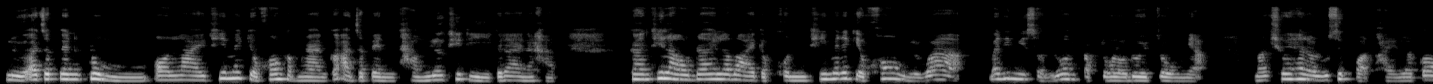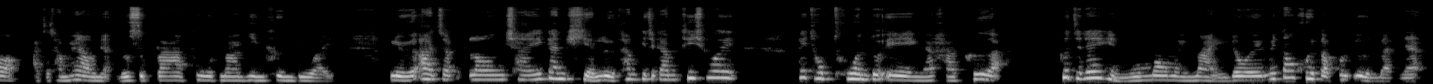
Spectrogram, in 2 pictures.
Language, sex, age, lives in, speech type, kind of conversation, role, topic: Thai, female, 35-39, Thailand, read, expert-assistant, expert, อะไรคือสิ่งที่ทำให้บางคนมีแรงจูงใจในการทำงาน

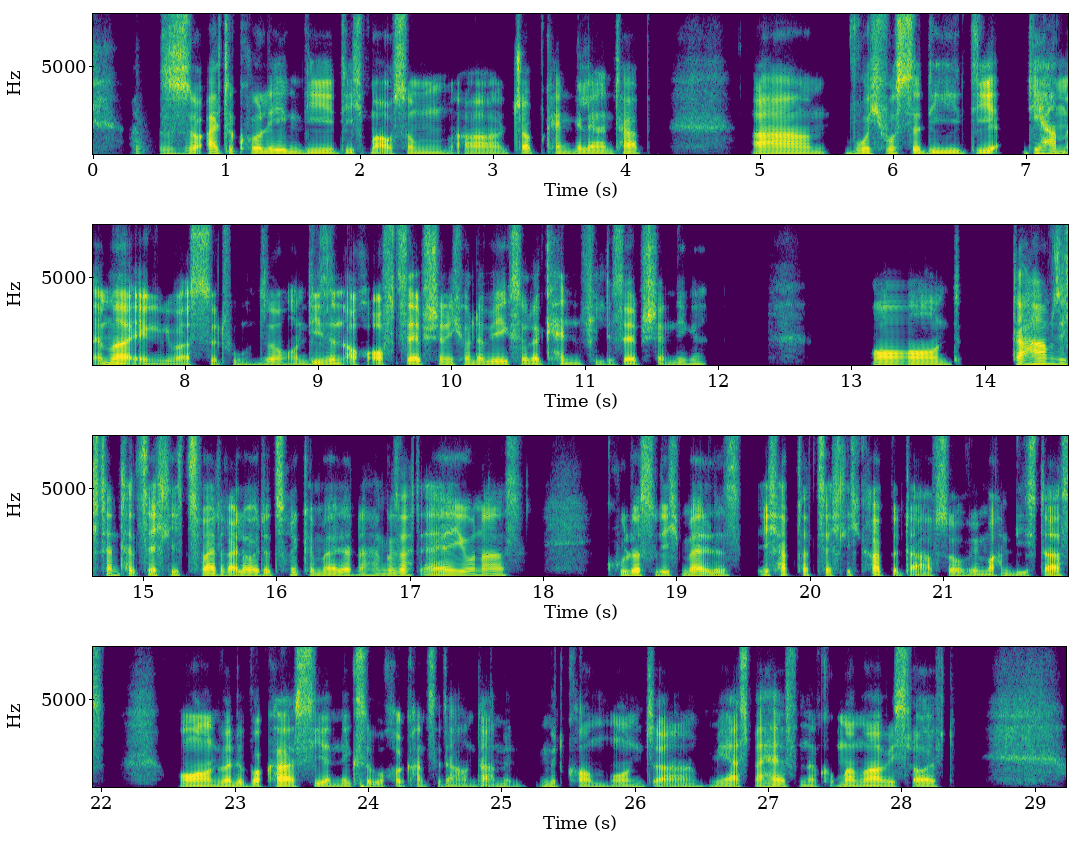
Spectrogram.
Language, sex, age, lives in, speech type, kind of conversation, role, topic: German, male, 30-34, Germany, conversation, podcast, guest, Welches Risiko hast du einmal bewusst in Kauf genommen – und wie hat es dich vorangebracht?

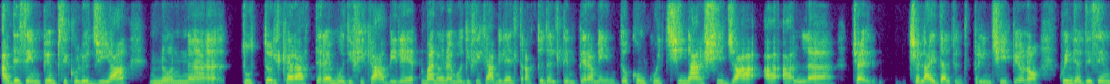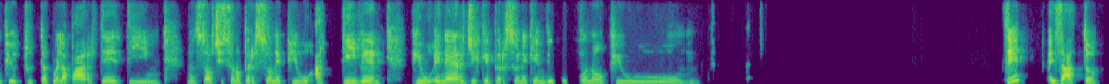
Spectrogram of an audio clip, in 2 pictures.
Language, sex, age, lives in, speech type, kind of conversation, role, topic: Italian, female, 30-34, Italy, conversation, unstructured, none, Credi che le persone possano davvero cambiare?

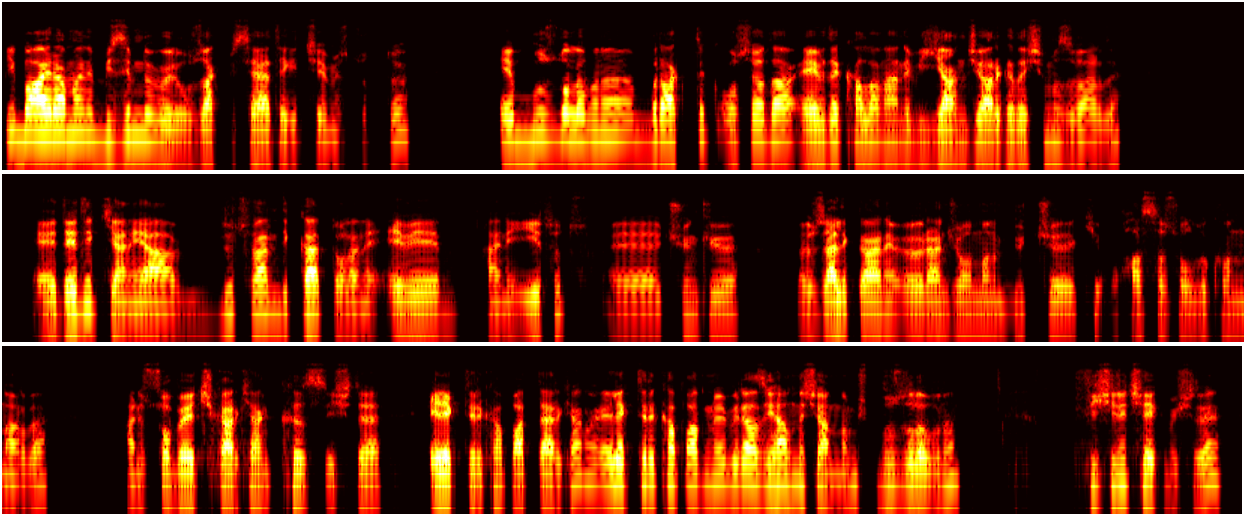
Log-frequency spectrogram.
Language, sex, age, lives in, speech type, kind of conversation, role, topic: Turkish, male, 35-39, Estonia, conversation, podcast, guest, Kalan yemekleri paylaşmak için pratik fikirlerin var mı?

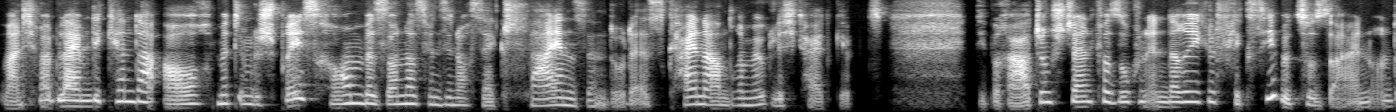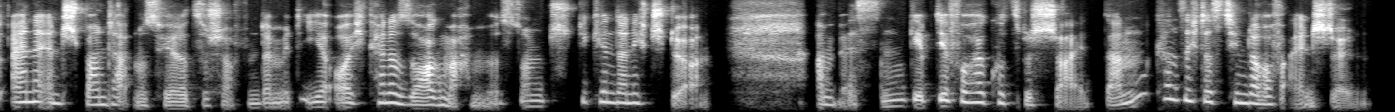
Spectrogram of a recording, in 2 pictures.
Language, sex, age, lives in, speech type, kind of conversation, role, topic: German, female, 60-64, Germany, read, expert-assistant, expert, Wie findet man als Eltern eine passende Paarberatung?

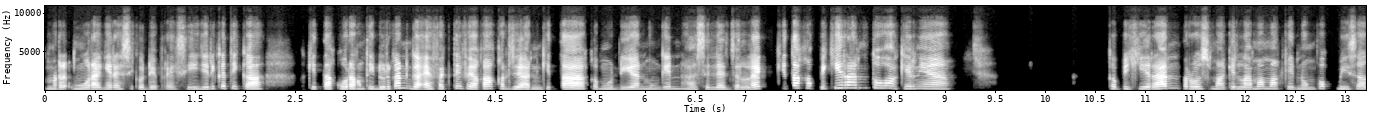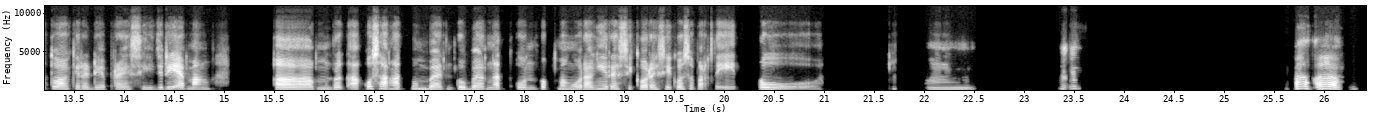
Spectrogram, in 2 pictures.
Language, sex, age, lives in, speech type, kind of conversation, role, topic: Indonesian, female, 20-24, Indonesia, conversation, unstructured, none, Apa peran olahraga dalam mengurangi risiko depresi?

